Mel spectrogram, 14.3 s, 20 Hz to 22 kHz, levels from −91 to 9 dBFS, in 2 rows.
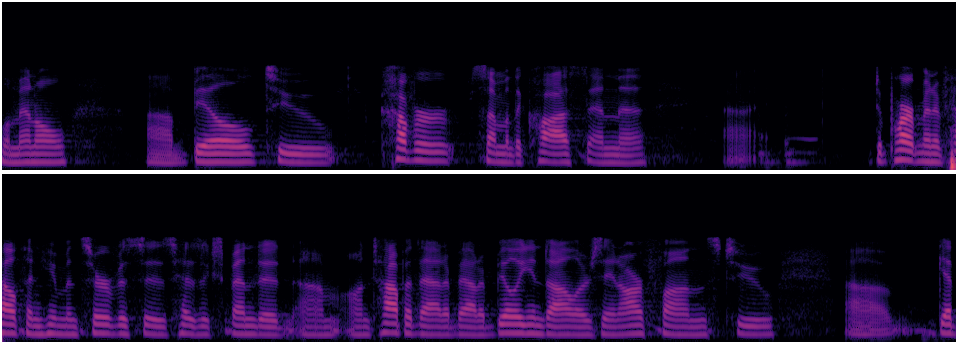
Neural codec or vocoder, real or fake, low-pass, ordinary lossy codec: none; real; 5.4 kHz; AAC, 48 kbps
